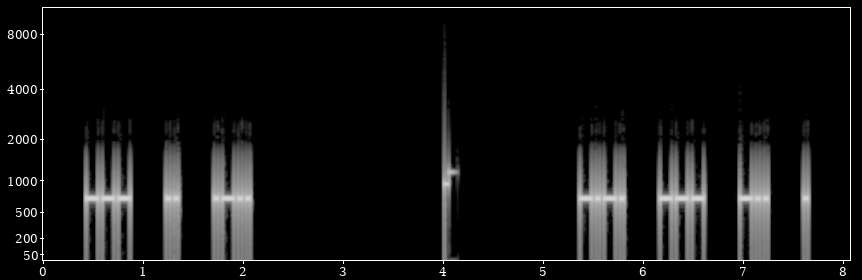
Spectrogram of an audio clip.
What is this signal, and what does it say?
Morse code, heard as a keyed tone, about 30 wpm, spaced as for 17 wpm, 700 Hz. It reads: OIL CODE
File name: Lesson 16f - Letter c - Words 30wpm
